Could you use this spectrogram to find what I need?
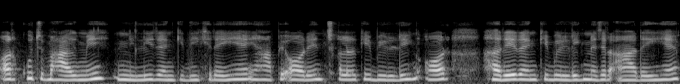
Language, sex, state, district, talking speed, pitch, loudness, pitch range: Hindi, female, Uttar Pradesh, Jalaun, 220 wpm, 220 Hz, -17 LUFS, 210-235 Hz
